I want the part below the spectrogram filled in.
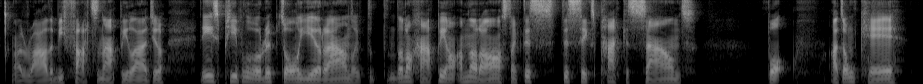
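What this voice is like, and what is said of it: Paddy Pimblett impression, Liverpool Scouse accent. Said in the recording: “Liverpool, Scouser. Yeah, my Liverpool accent is normally a lot better than that”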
